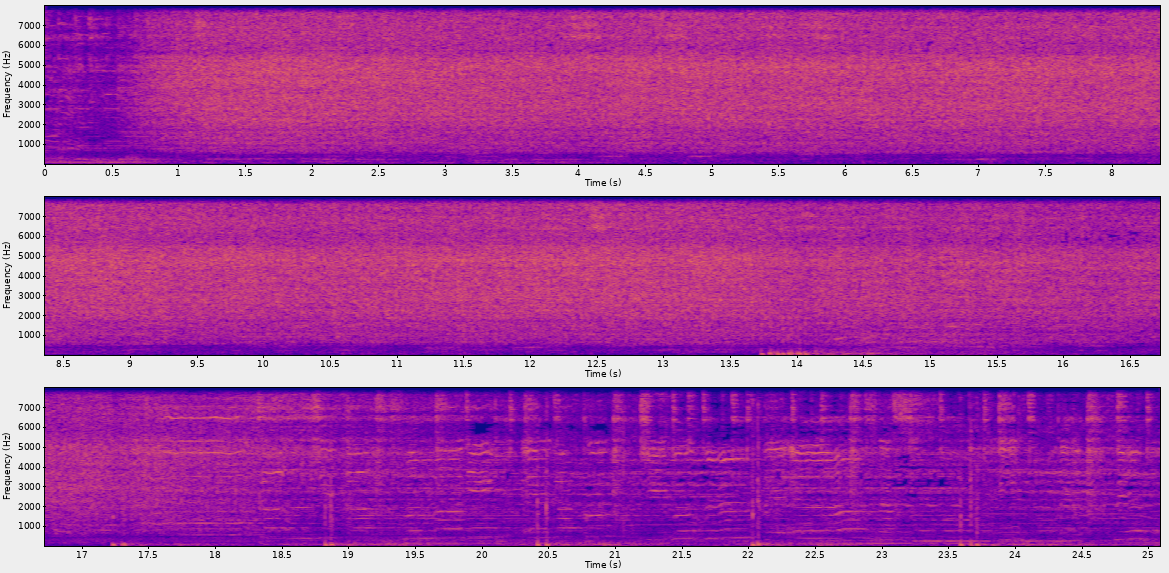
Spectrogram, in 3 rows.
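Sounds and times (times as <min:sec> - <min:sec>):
fireworks sparks hissing: 0:00.3 - 0:25.0
deep firework booms: 0:13.7 - 0:16.6, 0:17.2 - 0:22.9.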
